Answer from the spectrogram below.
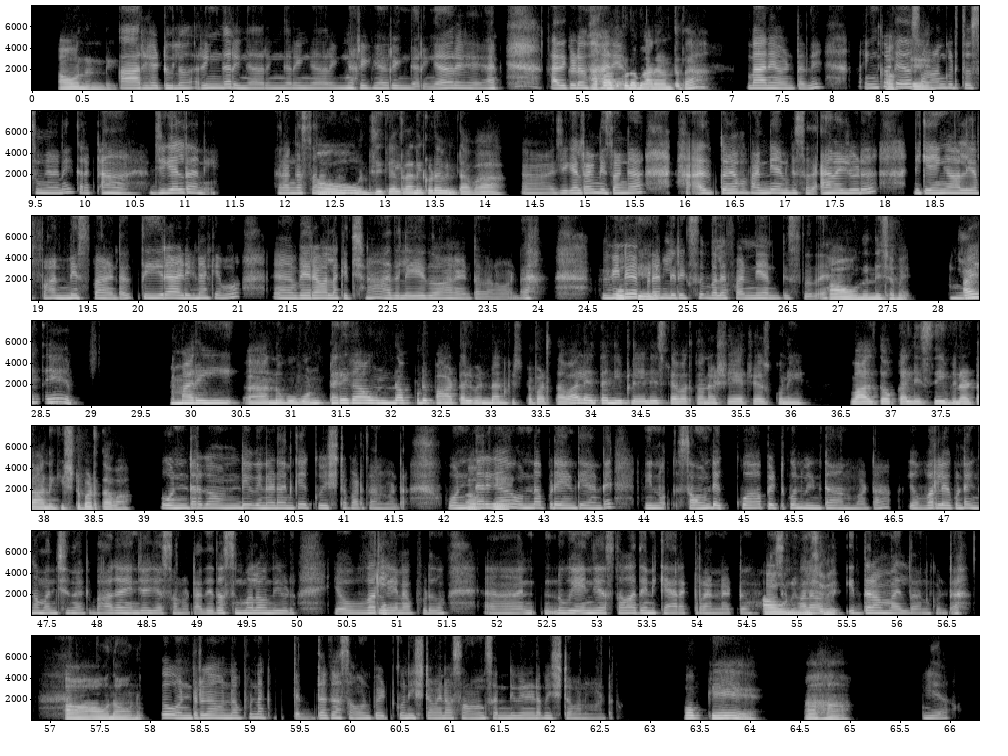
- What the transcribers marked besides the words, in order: singing: "రింగా రింగా రింగా రింగా రింగా రింగా రింగ రింగ రే"; giggle; other background noise; in English: "సాంగ్"; in English: "కరెక్ట్"; in English: "ఫన్నీ"; in English: "ఫన్నీ"; tapping; in English: "ప్లే లిస్ట్"; in English: "షేర్"; in English: "ఎంజాయ్"; giggle; in English: "సో"; in English: "సౌండ్"
- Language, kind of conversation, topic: Telugu, podcast, పాత హాబీతో మళ్లీ మమేకమయ్యేటప్పుడు సాధారణంగా ఎదురయ్యే సవాళ్లు ఏమిటి?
